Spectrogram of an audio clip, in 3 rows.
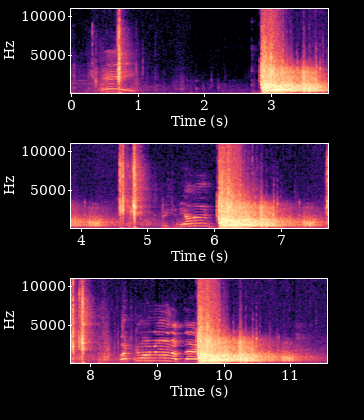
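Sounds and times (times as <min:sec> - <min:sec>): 
single gunshot with a rumbling tail: 0:02.8 - 0:05.0, 0:06.1 - 0:08.1, 0:09.6 - 0:11.3.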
